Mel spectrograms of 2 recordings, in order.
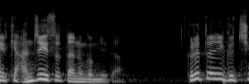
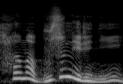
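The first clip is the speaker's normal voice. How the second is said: put-on eager, curious tone. A tired father acting out how he asks his youngest what happened: feigned eager curiosity. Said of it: "너무 궁금하다는 듯한 표정과 말투로".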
